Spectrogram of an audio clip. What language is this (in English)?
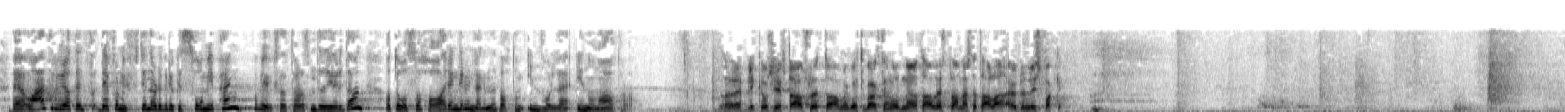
Norwegian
